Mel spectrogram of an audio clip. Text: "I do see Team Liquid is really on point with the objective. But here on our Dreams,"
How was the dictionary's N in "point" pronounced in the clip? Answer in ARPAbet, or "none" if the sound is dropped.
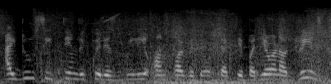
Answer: none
